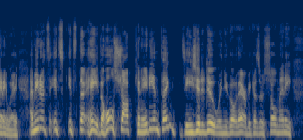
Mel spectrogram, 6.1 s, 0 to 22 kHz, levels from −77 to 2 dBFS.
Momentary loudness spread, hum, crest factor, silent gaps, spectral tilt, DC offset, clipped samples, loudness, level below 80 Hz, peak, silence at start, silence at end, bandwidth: 9 LU; none; 16 dB; none; -5.5 dB/octave; under 0.1%; under 0.1%; -26 LUFS; -64 dBFS; -10 dBFS; 0 s; 0.25 s; 13 kHz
